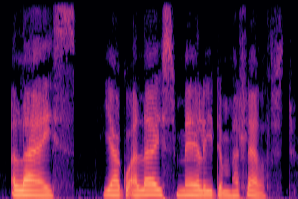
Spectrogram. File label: "alaays", smalgyax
